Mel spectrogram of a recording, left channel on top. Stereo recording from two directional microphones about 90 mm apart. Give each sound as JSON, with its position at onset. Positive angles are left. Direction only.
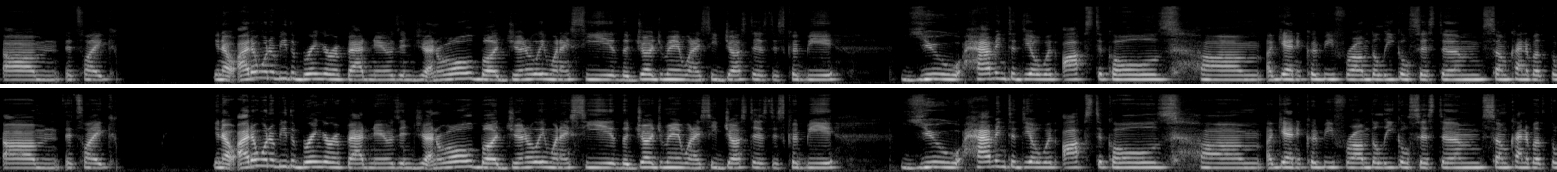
{"t": 0.0, "sound": "speech", "side_deg": -45}
{"t": 2.1, "sound": "speech", "side_deg": -45}
{"t": 9.1, "sound": "speech", "side_deg": -30}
